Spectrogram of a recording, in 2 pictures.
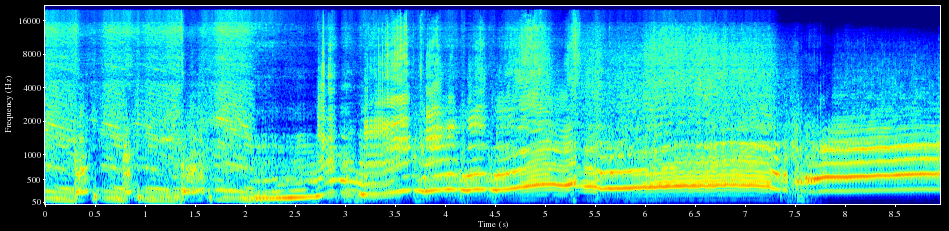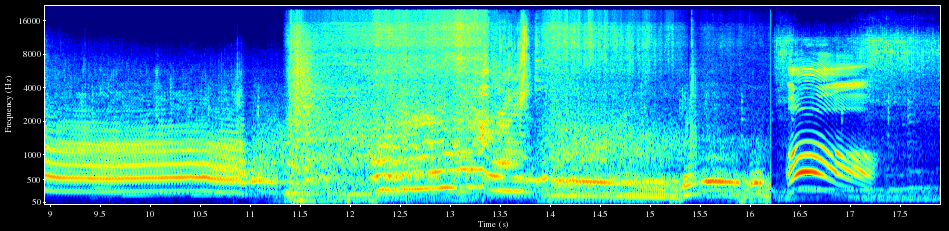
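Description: A HY car engine revs up and down repeatedly with loud intake noise, rising and falling pitch sweeps close by, broken by a brief quiet gap, with people talking over it.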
